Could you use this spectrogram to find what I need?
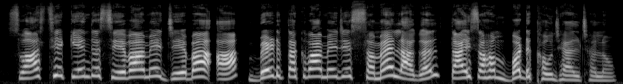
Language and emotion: Maithili, angry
